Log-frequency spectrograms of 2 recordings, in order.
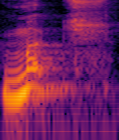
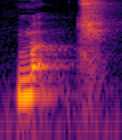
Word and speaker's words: much: a quick look at much and how you say it. Much. This is the it's a very strong sound, like up, an umbrella. Much. Then we have this ch sound at the end.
